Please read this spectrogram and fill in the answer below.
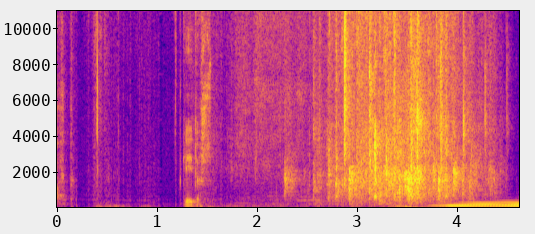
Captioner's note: Aplodeja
